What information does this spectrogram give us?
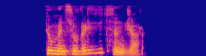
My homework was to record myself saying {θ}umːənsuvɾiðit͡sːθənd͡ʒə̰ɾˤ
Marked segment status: correct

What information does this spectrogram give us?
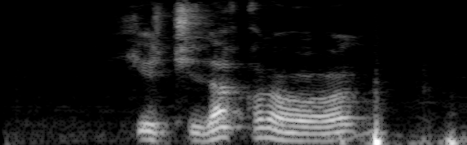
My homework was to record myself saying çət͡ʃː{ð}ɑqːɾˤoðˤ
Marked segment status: correct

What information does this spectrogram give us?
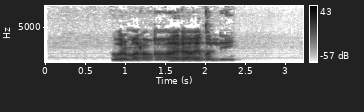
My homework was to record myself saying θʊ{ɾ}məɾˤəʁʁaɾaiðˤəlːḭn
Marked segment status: correct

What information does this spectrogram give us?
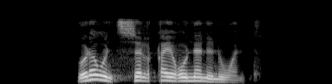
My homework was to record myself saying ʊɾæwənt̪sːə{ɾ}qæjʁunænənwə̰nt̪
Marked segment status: incorrect: l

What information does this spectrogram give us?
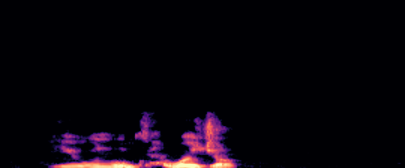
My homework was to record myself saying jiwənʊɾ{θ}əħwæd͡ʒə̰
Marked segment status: correct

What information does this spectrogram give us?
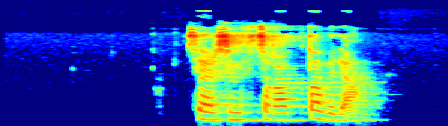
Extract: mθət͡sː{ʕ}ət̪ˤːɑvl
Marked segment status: incorrect: ʁ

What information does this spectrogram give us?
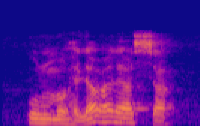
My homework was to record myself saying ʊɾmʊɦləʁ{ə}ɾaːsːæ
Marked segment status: incorrect: a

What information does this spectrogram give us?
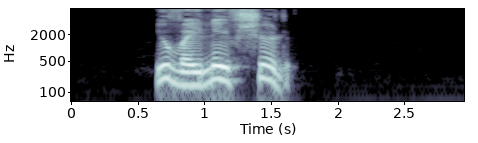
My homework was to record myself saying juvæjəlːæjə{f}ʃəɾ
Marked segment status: correct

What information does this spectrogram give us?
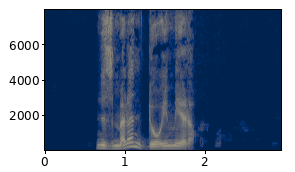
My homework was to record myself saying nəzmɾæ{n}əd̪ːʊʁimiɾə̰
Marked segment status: correct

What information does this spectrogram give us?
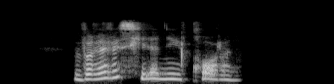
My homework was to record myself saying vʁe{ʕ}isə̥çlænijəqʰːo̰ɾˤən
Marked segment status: incorrect: ʁ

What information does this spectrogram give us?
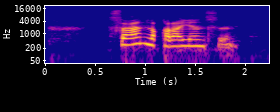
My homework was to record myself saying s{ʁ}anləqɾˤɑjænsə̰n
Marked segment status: incorrect: ʕ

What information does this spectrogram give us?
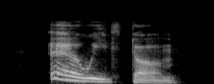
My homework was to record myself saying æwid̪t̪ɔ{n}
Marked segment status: incorrect: m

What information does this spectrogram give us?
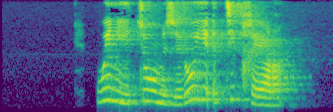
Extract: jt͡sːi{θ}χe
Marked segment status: correct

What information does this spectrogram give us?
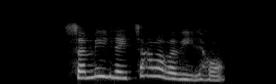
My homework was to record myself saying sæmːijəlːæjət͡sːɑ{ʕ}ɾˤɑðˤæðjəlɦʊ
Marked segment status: incorrect: ʁ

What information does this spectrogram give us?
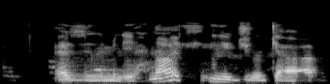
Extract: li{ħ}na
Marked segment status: correct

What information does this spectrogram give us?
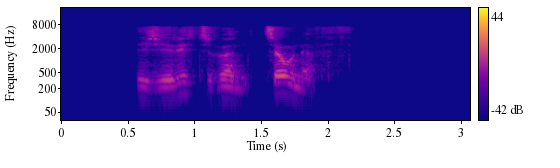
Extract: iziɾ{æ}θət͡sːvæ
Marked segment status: incorrect: i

